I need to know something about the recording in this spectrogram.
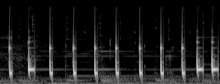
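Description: iPhone obstacle-detection app (Obstacle Detector) sounding its proximity alert: short tick-like beeps repeating about five times a second and getting faster near the end. The quicker the beeps, the closer the LiDAR-measured obstacle.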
